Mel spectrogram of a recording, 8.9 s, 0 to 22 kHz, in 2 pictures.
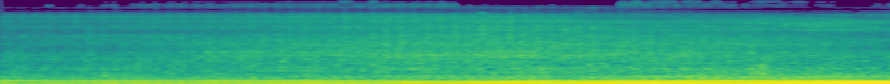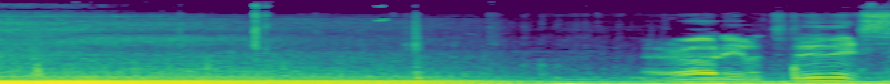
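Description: A 4x4 vehicle in low range first gear, towing a trailer, crawls up a hill track at Marrangaroo National Park, its deep steady engine drone swelling and holding loud before easing off, with a voice speaking briefly near the end.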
